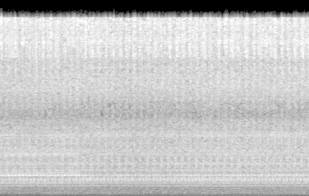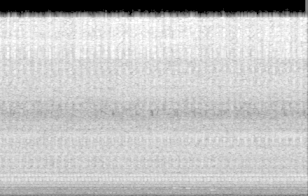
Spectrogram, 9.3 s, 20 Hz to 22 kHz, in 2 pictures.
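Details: 2015 Hyundai Elantra Limited, 91,000 km, idling with a steady regular knock about two to three beats a second; short block failure attributed to manufacturing defect. Finding: engine knock (short block failure).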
